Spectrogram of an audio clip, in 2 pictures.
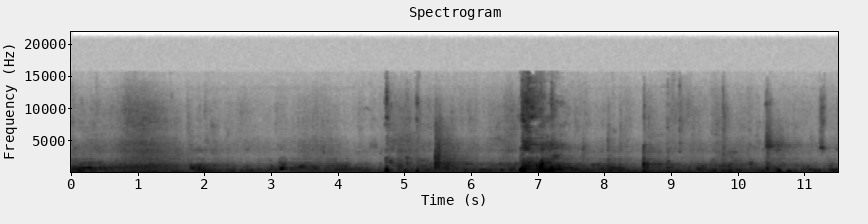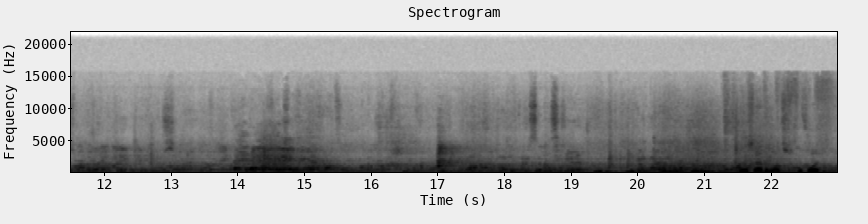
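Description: Skates scrape across ice in the distance.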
